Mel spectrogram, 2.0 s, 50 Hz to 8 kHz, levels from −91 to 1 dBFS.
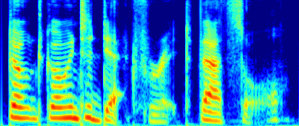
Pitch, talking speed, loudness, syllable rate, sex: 205 Hz, 240 wpm, -18 LUFS, 5.0 syllables/s, female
